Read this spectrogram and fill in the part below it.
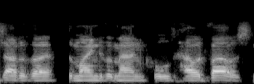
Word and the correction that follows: Voss: Now he's, or Voss, I apologize, Voss, I always mispronounce his name.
